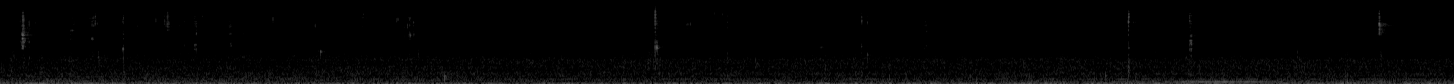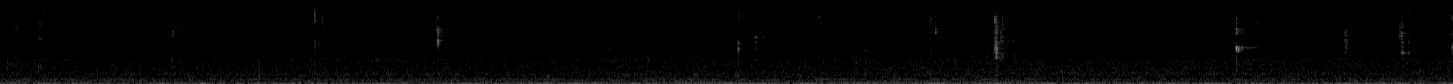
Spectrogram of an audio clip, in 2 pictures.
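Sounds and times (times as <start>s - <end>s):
person chewing food: 0.0s - 29.0s
mouth clicks and smacks: 11.2s - 12.2s, 12.9s - 16.7s, 17.6s - 25.3s, 26.8s - 29.0s.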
